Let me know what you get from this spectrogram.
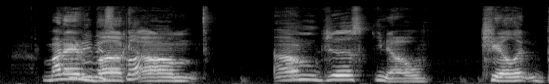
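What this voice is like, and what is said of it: Character voice sounding much older. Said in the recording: “you sound way older than that. ... you sound old. ... it was actually really bad for my throat. So now I sound like this.”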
